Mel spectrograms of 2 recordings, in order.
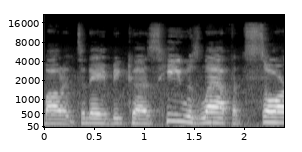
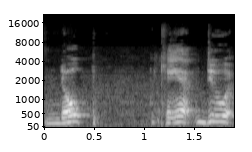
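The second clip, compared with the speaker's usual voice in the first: slow mock delivery full of laughter; 3 semitones higher than usual. Retelling what a man said coming out of his bedroom, imitating someone laughing. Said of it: "And he died laughing".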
